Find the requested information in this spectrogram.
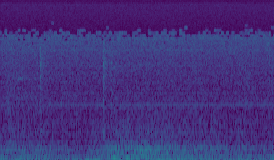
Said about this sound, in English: Did you just hear that that thunder out there? That was a big thunder.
